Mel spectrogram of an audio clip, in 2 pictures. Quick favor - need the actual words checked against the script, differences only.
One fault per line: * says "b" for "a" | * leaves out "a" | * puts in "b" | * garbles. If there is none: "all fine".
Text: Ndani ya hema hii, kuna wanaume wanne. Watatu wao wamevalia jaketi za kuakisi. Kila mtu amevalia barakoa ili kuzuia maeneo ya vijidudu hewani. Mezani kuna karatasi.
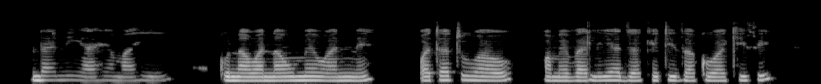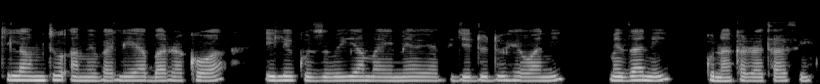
all fine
